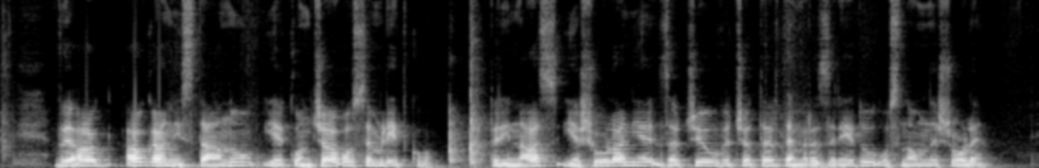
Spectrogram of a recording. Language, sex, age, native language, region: Slovenian, female, 60+, Slovenian, Drava region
